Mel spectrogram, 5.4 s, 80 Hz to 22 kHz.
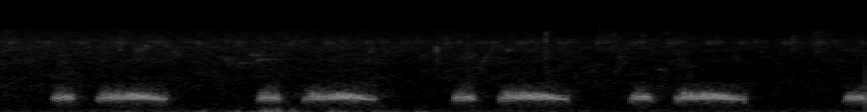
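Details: Decoy spotted doves calling to greet each other, Sê San, February 2020; rhythmic low coos, each short hoot followed by a longer smooth one, repeating roughly every second over light background hiss.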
